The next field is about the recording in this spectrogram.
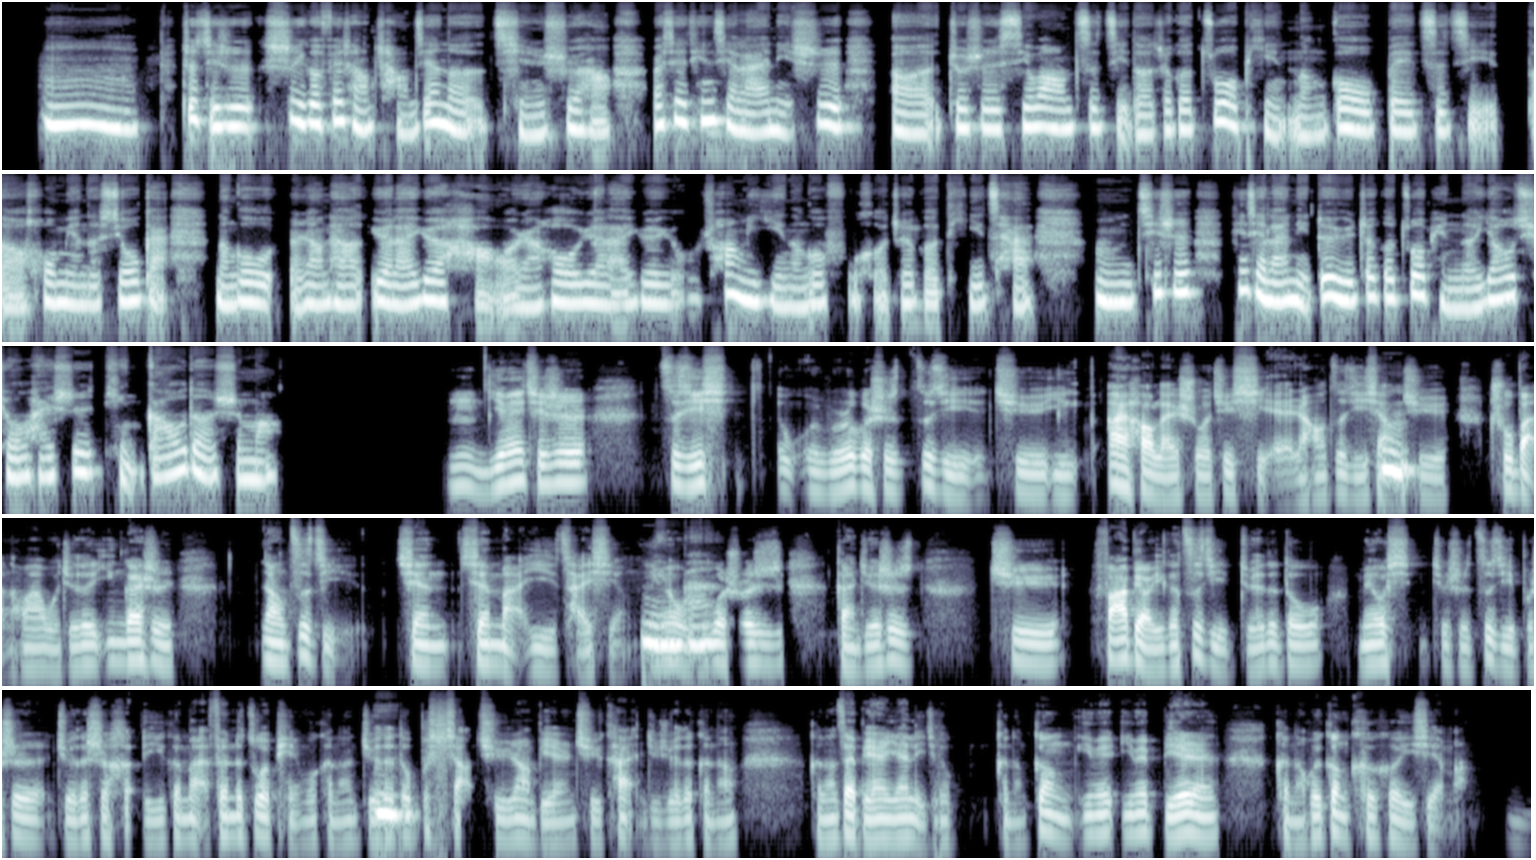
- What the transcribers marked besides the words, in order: none
- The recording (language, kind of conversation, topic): Chinese, advice, 为什么我的创作计划总是被拖延和打断？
